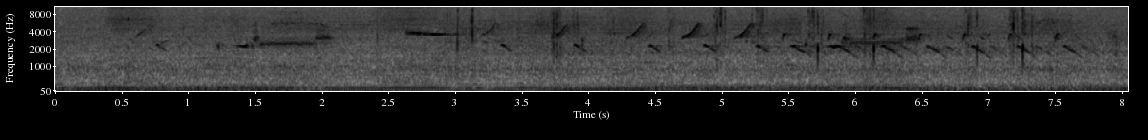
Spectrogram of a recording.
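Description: Small birds chirping: a run of short, quick downward-sliding chirps, several a second, with a few longer, higher notes mixed in, over a steady low rumble.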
